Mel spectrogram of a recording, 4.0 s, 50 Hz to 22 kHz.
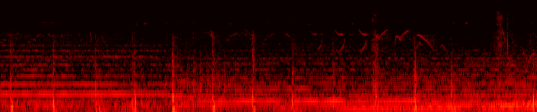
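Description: A donkey's hooves clip-clop in The Witcher 3, a run of light, evenly spaced knocks close by over a soft, steady background with faint tonal hums.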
